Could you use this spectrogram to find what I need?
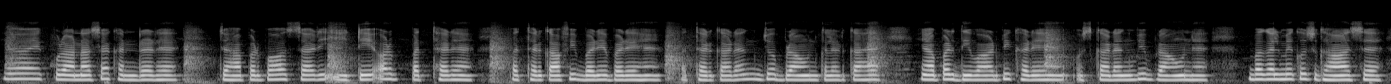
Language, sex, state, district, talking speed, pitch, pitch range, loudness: Hindi, female, Bihar, Araria, 175 wpm, 215 Hz, 210-230 Hz, -16 LUFS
